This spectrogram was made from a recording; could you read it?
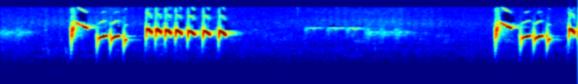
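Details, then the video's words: Azure tit song, a clear high downward whistle followed by quick falling notes and a fast trill of about seven notes, with a faint thin note in the pause before the phrase starts again. "Как поёт белая синица лазоревка? Белая лазоревка, князёк (Cyanistes cyanus)"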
